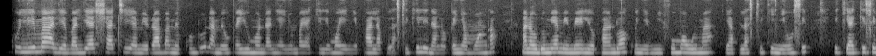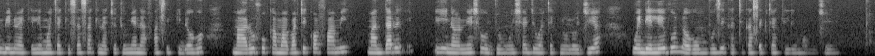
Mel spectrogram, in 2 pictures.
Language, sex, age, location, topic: Swahili, female, 18-24, Nairobi, agriculture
